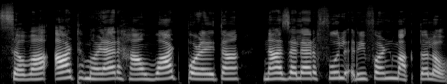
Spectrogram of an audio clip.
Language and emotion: Goan Konkani, neutral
